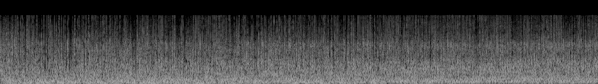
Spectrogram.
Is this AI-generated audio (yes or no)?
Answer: no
